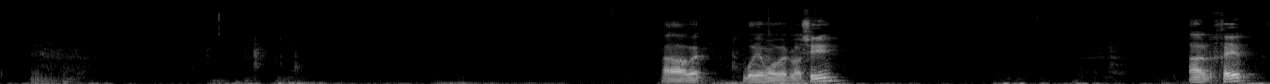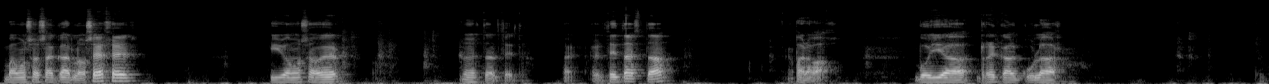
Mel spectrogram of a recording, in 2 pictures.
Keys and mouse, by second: 2.3 right click, 2.5-4.4 ctrl+middle drag, 3.1 g, 4.4 right click, 4.6 g, 6.5 right click, 7.4 g, 8.1 click, 8.7 right click, 10.6 right click, 12.4 alt+g, 14.8 click, 15.4-22.6 middle drag, 22.6 shift+right drag, 23.3 Tab, 25.1 shift+right click.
